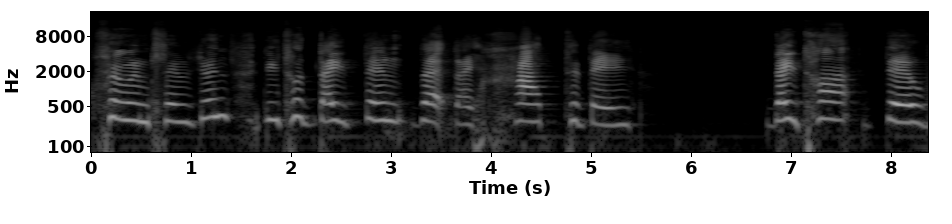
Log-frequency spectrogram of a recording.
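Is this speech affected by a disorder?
Yes: cerebral palsy.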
